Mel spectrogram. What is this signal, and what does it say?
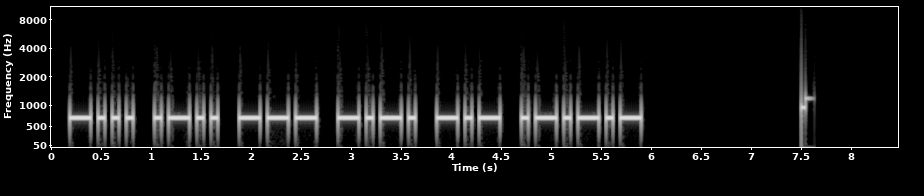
Morse code, heard as a keyed tone, about 17 wpm, 700 Hz. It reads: BLOCK.
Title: Sentences from Top 1600 Words 17wpm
